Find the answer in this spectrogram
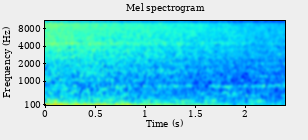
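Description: Trance-music breakdown: the kick drum drops out and a loud white-noise wash over a deep sub-bass boom fades away.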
